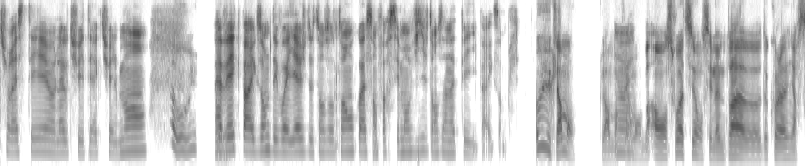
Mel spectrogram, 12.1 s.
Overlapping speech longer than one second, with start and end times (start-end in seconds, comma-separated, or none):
none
